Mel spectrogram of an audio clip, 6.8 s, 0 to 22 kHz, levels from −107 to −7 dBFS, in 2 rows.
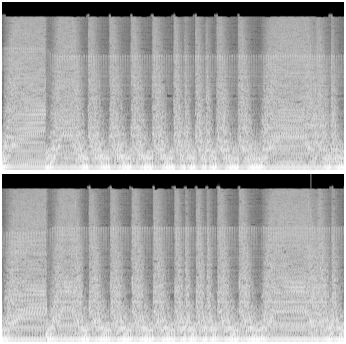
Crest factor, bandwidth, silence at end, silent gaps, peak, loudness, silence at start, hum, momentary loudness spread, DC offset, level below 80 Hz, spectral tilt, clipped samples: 12 dB; 17 kHz; 0 s; none; 0 dBFS; -12 LUFS; 0 s; none; 2 LU; under 0.1%; -14 dBFS; -3 dB/octave; under 0.1%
